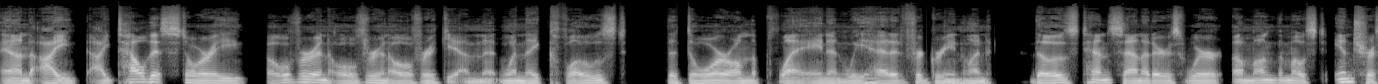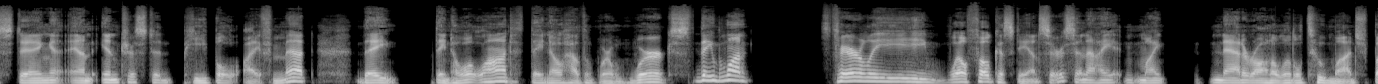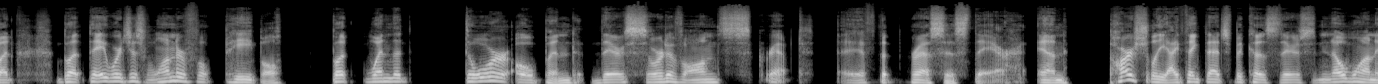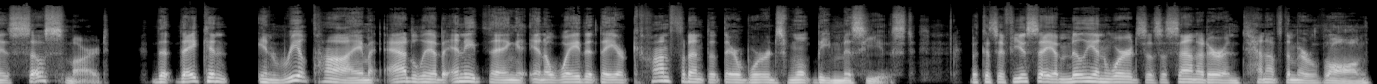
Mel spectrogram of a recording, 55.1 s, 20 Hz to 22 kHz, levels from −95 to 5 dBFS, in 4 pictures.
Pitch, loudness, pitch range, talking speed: 115 Hz, -19 LUFS, 100-135 Hz, 150 wpm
